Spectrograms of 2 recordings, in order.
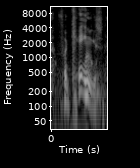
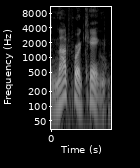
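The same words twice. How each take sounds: First: "kings" said with a laugh, higher and falling; stress on kings. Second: "not" hit hard, then "a king" falls; stress on not. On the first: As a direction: land on the plural "kings". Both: Real, not acted.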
